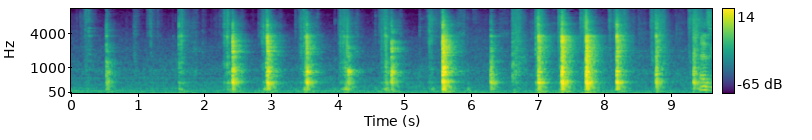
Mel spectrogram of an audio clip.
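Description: A dull knife chops repeatedly on a cutting board, about a dozen dull, uneven thuds in loose rhythm, close up and growing louder partway through.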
